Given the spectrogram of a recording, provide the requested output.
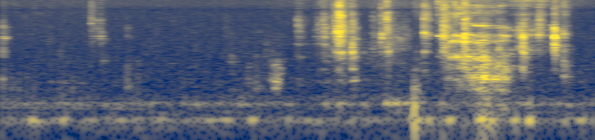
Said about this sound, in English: let me get a little bit of cotton mouth. Let me take a little sip here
